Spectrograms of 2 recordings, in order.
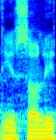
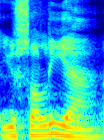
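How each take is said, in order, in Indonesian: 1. Kata ini berakhir tanpa tambahan vokal di akhir. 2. Kata ini berakhir dengan tambahan vokal 'a' di akhir. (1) "Ingat yusoli di situ adalah khobar ghairu mufrad" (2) "Jangan dibaca yusolia"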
